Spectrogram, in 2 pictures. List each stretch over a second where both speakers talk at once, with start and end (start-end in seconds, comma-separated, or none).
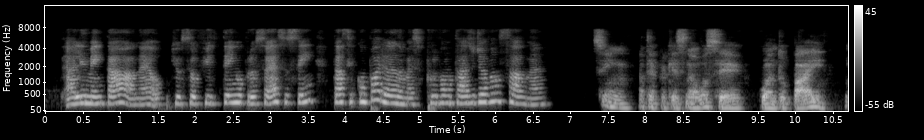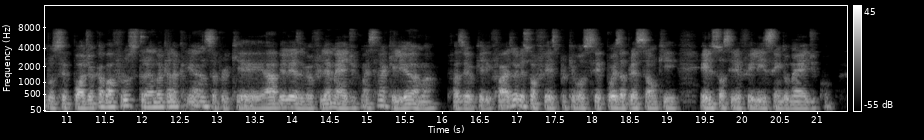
none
